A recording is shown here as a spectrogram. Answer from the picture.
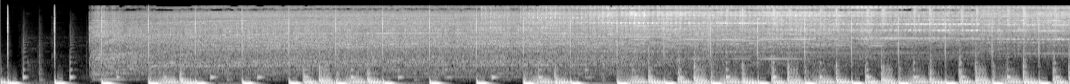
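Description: Electronic music with a steady beat, joined about a second in by a metal-cutting chop saw running and cutting through aluminium tubing.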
